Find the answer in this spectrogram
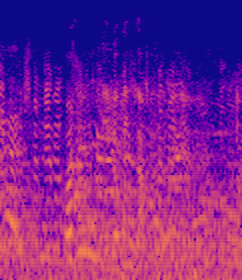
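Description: Several sellers and buyers talking over one another in Valencian, a recreated street-market chatter of overlapping voices.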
